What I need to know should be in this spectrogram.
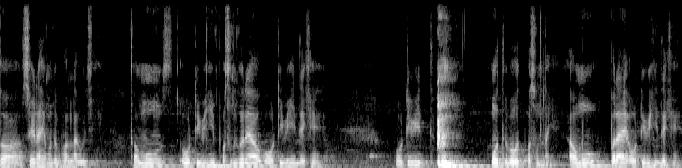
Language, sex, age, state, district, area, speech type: Odia, male, 18-30, Odisha, Balangir, urban, spontaneous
